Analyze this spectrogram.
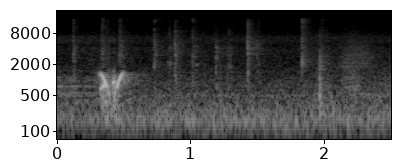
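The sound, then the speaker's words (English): Faint, sparse clicks of typing on a computer keyboard as someone types in a person's name, with one brief louder squeaky burst near the start and no talking. “Okay, I'm typing it in.”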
